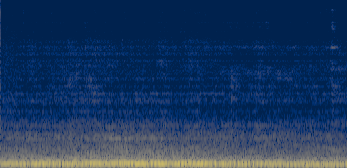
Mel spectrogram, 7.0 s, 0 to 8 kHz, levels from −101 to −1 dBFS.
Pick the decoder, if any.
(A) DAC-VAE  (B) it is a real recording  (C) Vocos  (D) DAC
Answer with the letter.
D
